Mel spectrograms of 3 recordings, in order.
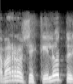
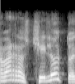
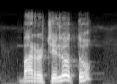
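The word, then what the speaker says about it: Barros Schelotto: Una peña Barros Esqueloto. Y, él decía, mm, sí, una peña Barros Cheloto. Entonces yo digo, la pronunciación es la que Gustavo Barros Cheloto le está diciendo al periodista en ese momento.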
